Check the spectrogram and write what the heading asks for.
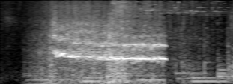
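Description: A loud tire screech holds for about a second as a car skids, then cuts off abruptly as the car collides with a truck, leaving a low rumbling aftermath.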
